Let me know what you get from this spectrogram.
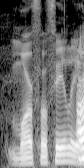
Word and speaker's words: morphophilia: Morphophilia? Is that pronounced that right? What does that look like? Freckles. – Morphophilia. – Okay, I pronounced that correct.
